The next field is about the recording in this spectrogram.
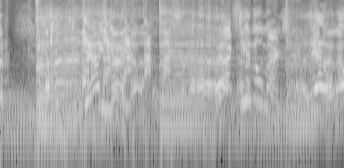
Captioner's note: laughter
